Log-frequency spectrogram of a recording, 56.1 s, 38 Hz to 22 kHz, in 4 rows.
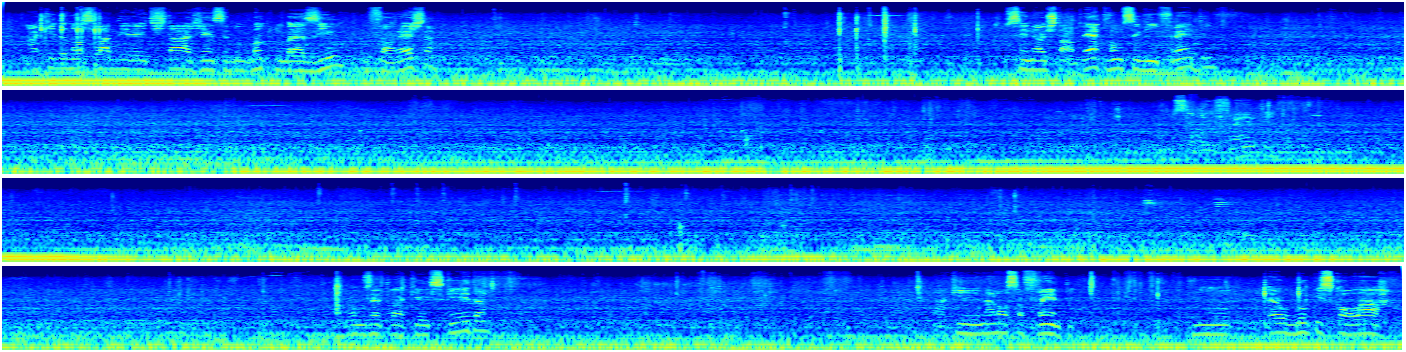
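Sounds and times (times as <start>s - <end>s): engine and road noise rumble: 0.0s - 56.0s.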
